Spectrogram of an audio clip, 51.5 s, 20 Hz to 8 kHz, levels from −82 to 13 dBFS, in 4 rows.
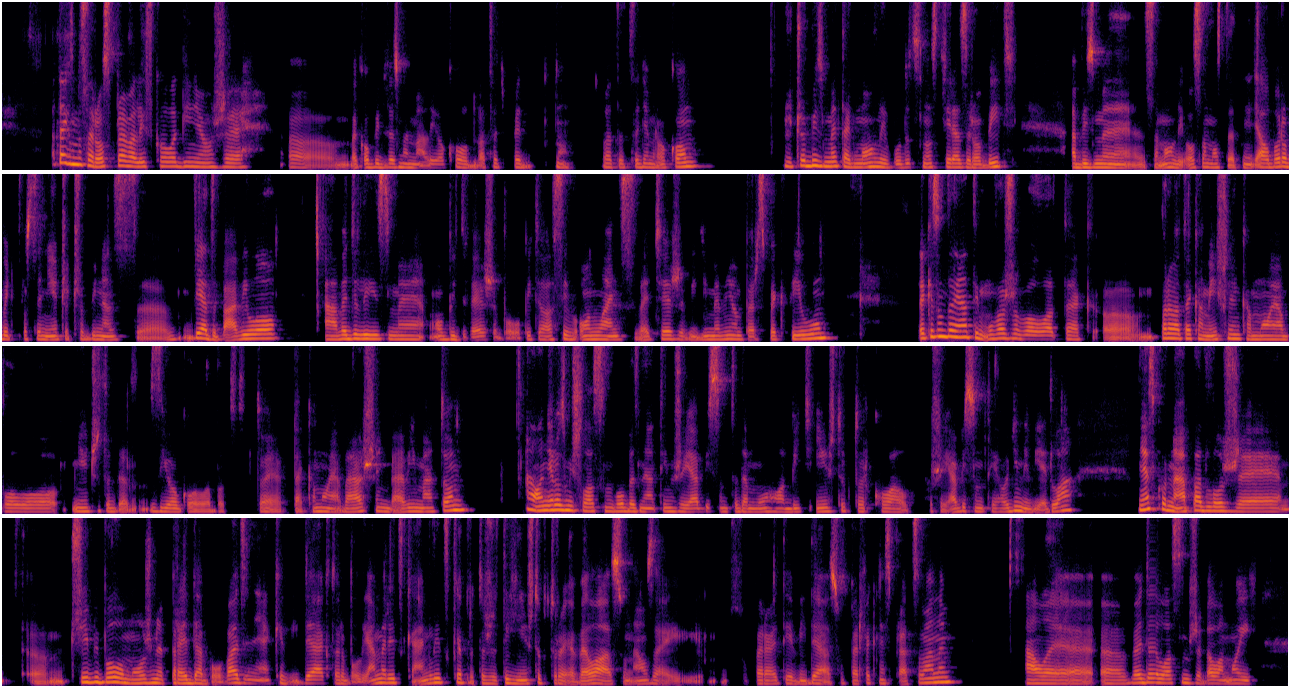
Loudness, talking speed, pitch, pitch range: -23 LUFS, 170 wpm, 180 Hz, 165-210 Hz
